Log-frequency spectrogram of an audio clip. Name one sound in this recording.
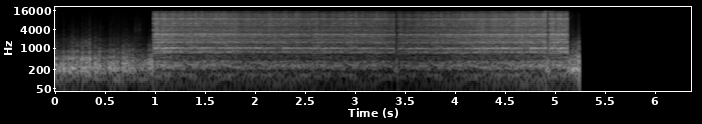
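A ball slides down a tube with a bright rushing hum.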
